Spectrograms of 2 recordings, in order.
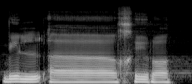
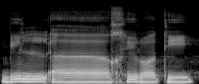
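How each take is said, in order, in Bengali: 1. শব্দটি সাকিনযুক্ত হা ধ্বনি দিয়ে শেষ হয়। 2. শব্দটি ত ধ্বনি ও স্বরধ্বনি দিয়ে শেষ হয়।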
